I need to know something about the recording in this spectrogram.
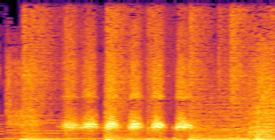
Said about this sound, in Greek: Έλα να μάθουμε να σφυρίζουμε. Ένα ε, σφυρίζω μπορώ, εντάξει. Για σφύριξε.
